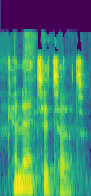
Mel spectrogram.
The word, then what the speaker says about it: Connecticut: Yes, he says, most commonly spoken with a silent second C. Sorry. – Huh? Connecticut.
